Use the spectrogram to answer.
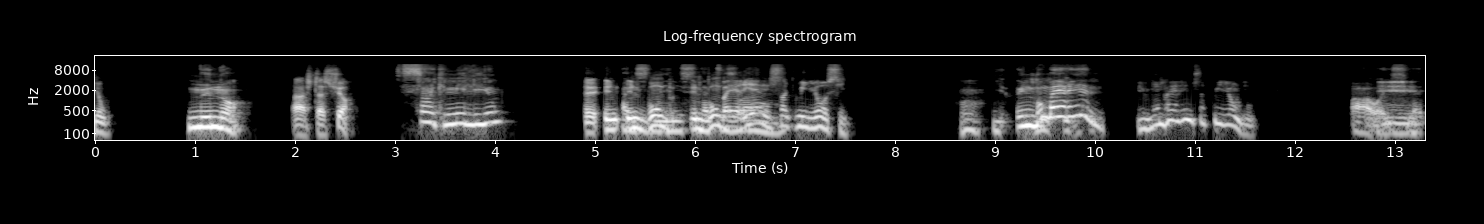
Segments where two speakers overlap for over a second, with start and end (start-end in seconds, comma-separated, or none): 5.2-6.9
